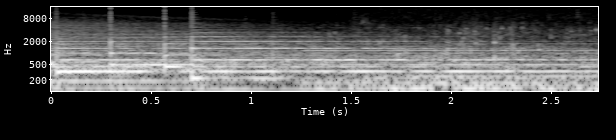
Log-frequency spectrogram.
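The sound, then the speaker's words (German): A paddle dips into calm, mirror-smooth water in Mexico City with flowing right, left, right strokes: a few soft splashes early on, then gentle liquid sloshing, all over a steady humming tonal background. “Mit fließenden Bewegungen taucht das Paddel von César Castillo Morales ins Wasser.”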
